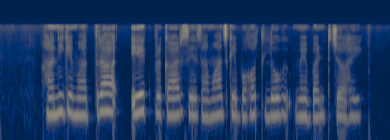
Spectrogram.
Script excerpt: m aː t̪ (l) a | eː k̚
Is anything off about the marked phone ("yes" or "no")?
yes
